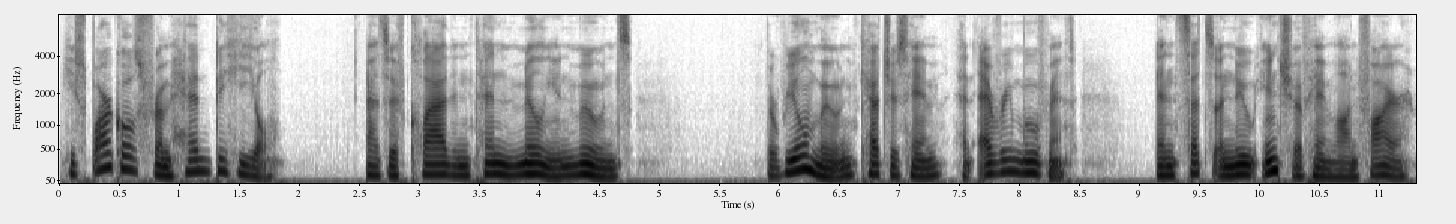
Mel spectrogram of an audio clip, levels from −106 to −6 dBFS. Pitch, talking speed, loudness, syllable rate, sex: 125 Hz, 160 wpm, -17 LUFS, 4.3 syllables/s, male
